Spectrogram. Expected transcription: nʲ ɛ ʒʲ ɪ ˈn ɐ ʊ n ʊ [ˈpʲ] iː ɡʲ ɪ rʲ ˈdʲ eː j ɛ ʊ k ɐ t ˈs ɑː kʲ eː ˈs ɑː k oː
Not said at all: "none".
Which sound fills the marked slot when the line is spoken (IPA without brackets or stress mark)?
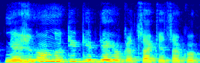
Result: tʲ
